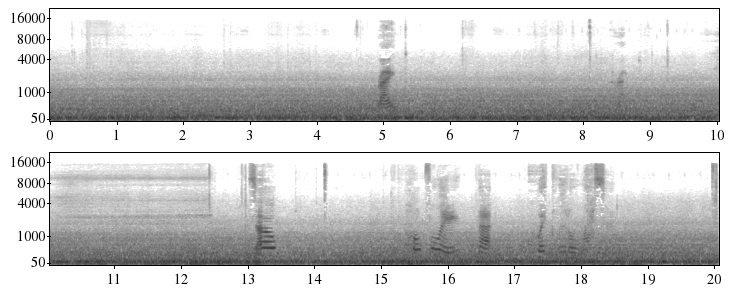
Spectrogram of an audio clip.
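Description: Steady low rumble of a car in motion, heard inside the cabin. About ten seconds in, a faint hiss lasting a couple of seconds as a vape is drawn on, and a few brief pitched sounds scattered through.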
